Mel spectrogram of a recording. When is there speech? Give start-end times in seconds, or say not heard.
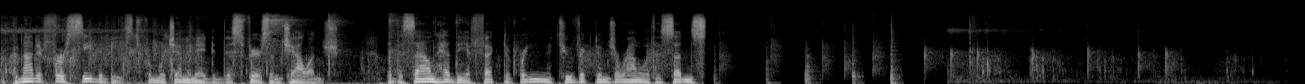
0.0-7.0.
